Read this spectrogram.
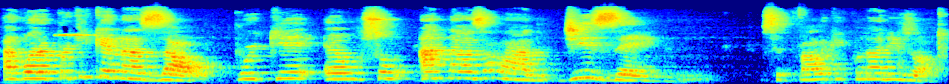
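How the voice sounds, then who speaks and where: A woman's voice: high-pitched, normal speed. A young woman with a Brazilian Portuguese accent explaining grammar in a casual classroom style, often checking in with her listeners. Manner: chatty, addresses viewers with frequent check-ins. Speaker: teacher presenting a grammar lesson. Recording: echoey room.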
